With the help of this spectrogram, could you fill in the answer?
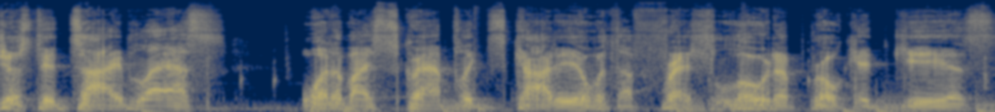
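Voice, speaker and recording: A man's gruff, raspy put-on character voice at a moderate pace, with faint music in the background. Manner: annoying character voice.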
